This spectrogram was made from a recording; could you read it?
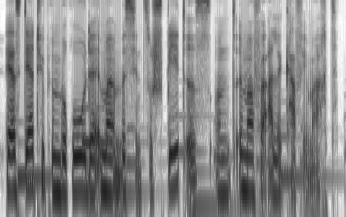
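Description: Low-pitched woman narrator with creaky edge. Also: flat delivery, brisk, music in the background. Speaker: podcast host and narrator. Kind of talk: scripted podcast narration.

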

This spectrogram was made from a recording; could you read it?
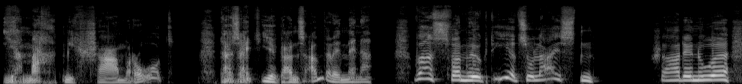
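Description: A husky old craftsman from a historical storybook, played by a man, wry and mock-earnest. His phrasing is flowery and ironic, with wide swings in pitch, recorded close and dry. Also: darkish tone, no echo, full character voice. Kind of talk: audiobook character acting.

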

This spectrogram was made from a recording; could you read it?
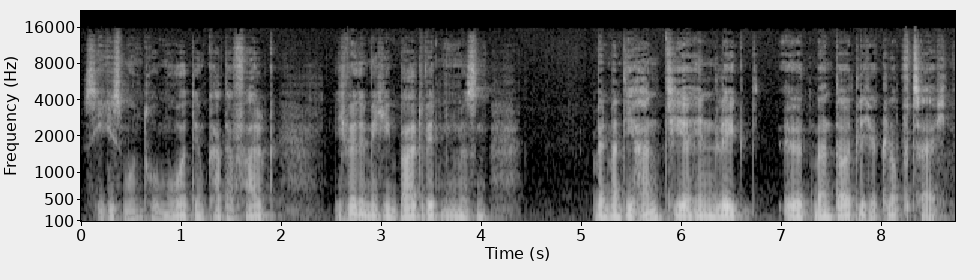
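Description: An actor playing a reflective author who narrates his own tale in a German radio drama, in a measured, literary manner. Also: low-pitched, darkish tone, slightly rough, exaggerated voice. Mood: musing.

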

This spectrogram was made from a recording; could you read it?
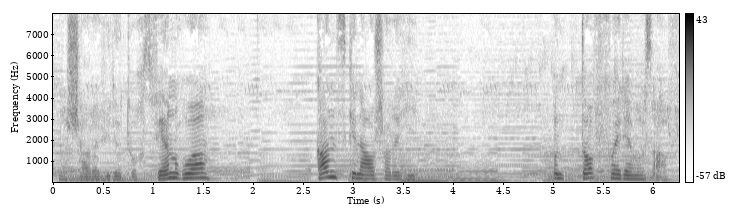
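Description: A woman's voice: fairly low pitch, lively intonation, a little slow, over music. An actress playing a plucky, affectionate, teasing young female hiker with a Bavarian accent, in a naturalistic dialect radio drama. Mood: storytelling.

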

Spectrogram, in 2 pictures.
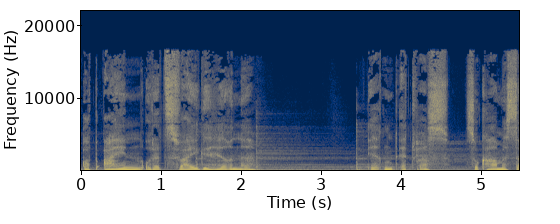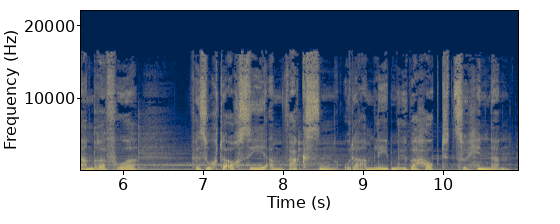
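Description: Very low-voiced female radio play narrator. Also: measured pace, a little mellow. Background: faint music.

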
